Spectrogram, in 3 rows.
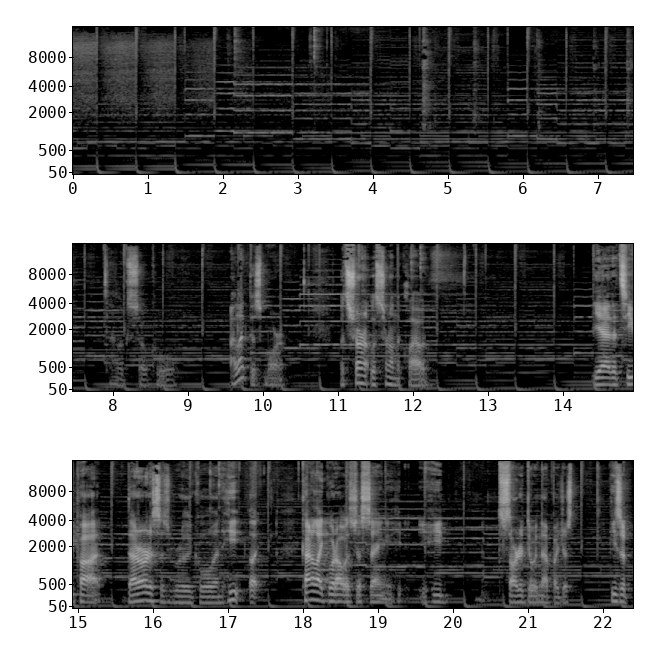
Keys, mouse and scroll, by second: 3.1 click, 3.4 scroll up 2, 3.8-4.4 shift+middle drag, 4.6 space, 5.6 shift+middle click, 6.9 space, 7.4 space, 8.3 scroll down 2, 10.0-10.4 scroll down 1, 11.1 space, 12.0-12.5 drag, 16.7 click, 21.4 scroll up 1.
